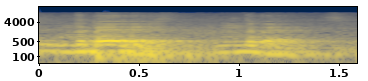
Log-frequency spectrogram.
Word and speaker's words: Ndebele: Es difícil de pronunciarlo, Ndb. Yo sé, para los que hablan español, 3 consonantes juntos es algo diferente. Pero se dice Ndebele.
